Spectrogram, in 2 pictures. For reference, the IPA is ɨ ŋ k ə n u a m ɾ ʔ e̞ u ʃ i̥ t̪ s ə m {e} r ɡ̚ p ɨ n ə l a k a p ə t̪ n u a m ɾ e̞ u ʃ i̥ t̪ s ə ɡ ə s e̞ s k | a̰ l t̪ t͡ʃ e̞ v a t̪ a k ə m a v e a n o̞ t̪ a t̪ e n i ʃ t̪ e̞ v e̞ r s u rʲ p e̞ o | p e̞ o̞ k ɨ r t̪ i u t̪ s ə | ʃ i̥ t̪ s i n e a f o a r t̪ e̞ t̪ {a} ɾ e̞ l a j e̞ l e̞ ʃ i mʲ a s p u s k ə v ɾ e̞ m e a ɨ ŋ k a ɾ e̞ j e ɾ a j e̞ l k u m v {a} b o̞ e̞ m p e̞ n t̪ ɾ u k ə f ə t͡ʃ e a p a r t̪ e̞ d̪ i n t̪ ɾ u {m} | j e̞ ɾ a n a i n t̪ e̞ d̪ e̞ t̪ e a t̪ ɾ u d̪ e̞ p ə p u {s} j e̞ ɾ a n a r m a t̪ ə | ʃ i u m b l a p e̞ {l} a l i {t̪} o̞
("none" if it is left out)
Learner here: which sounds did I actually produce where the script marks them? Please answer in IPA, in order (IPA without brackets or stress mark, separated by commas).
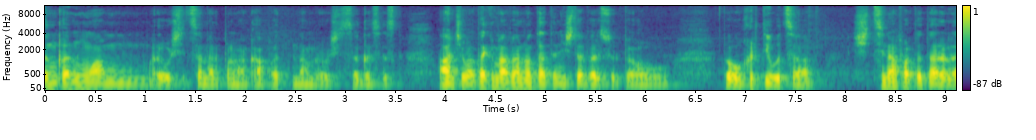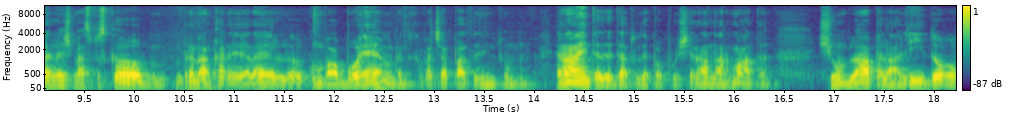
e, a, a, n, ʃ, l, d̪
